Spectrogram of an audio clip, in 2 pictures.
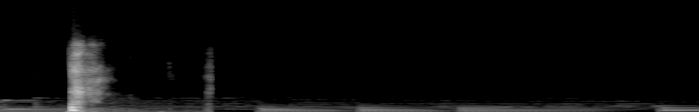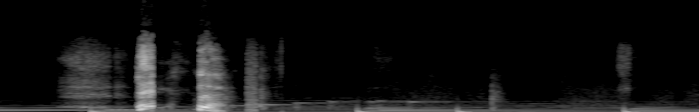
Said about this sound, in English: Gotta sneeze. Wait.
